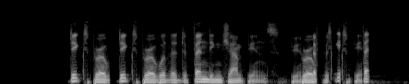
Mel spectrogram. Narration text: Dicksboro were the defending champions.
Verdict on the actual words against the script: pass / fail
fail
